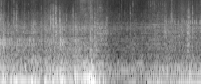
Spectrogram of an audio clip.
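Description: Off-road vehicle's engine running loudly as it drives, heard from inside the cabin; it drops back about two seconds in and picks up again a second later.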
